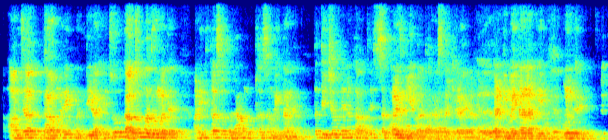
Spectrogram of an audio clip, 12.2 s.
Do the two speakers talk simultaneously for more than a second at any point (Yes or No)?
Yes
